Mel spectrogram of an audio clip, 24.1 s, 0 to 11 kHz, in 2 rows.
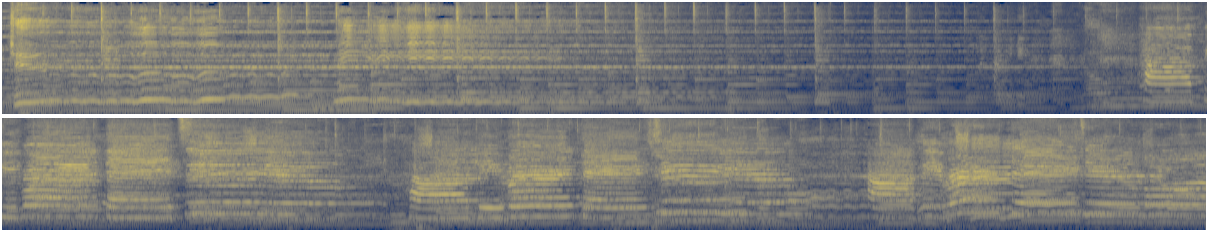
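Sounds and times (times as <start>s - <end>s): group singing birthday song: 10.7s - 24.0s.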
